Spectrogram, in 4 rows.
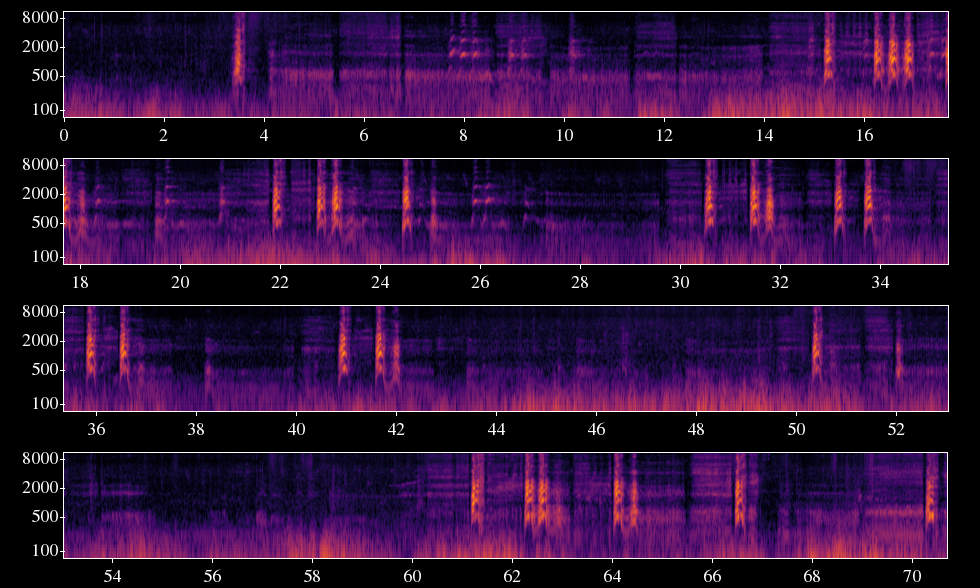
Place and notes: {"title": "Laâssilat, Maroc - Chiens qui aboient", "date": "2021-03-07 14:45:00", "description": "Des chiens du hameau aboient et grognent devant une maison. Ils étaient attachés.\nSon pris par Kais, Ayman et Mohamed.\nLklab dyl hameau kinabhou kodam wahd dar. Kanou mrboutin.", "latitude": "33.35", "longitude": "-7.73", "altitude": "188", "timezone": "Africa/Casablanca"}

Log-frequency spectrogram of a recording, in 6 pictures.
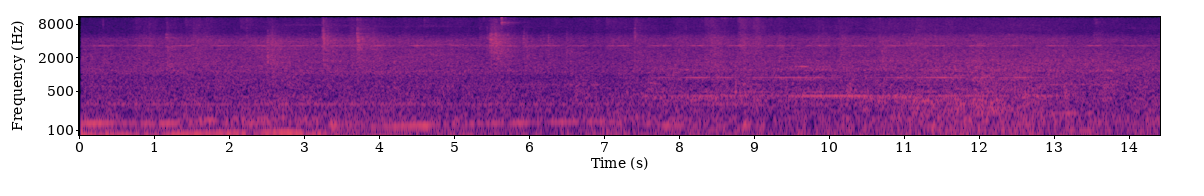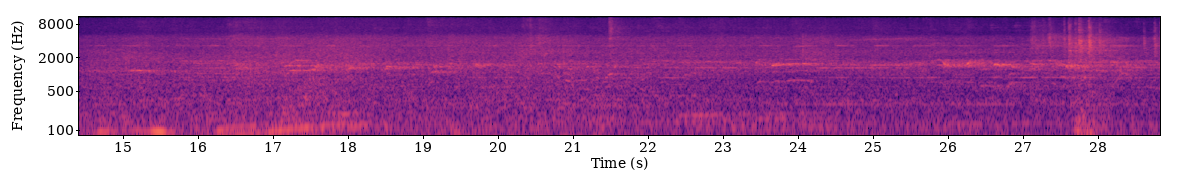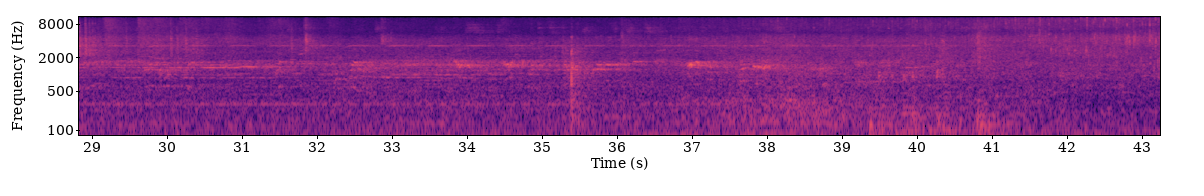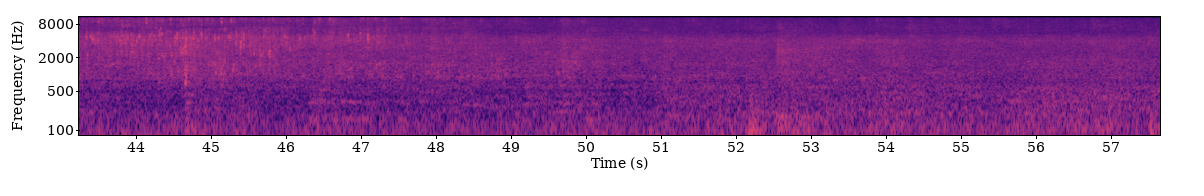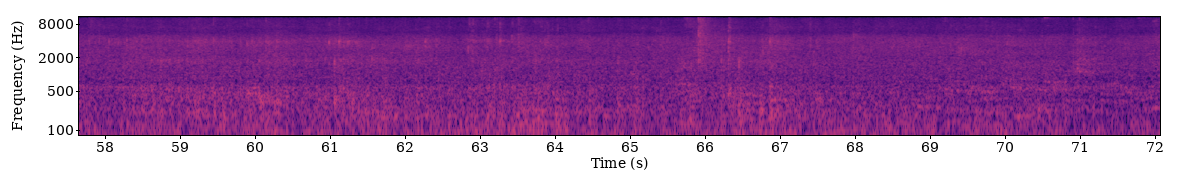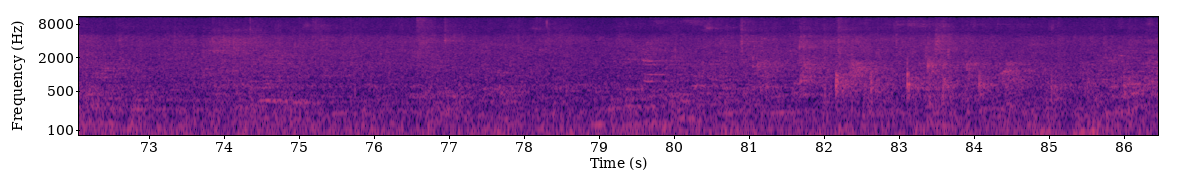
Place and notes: {"title": "cologne, neumarkt, sparkasse hauptfiliale", "date": "2008-09-04 12:22:00", "description": "morgens - gang durch foyer mit geldautomaten und auszugdruckern durch hauphalle mit beratungsschaltern und kleinem brunnen\nsoundmap nrw - social ambiences - sound in public spaces - in & outdoor nearfield recordings", "latitude": "50.94", "longitude": "6.95", "altitude": "62", "timezone": "Europe/Berlin"}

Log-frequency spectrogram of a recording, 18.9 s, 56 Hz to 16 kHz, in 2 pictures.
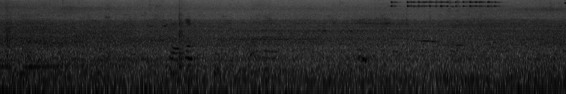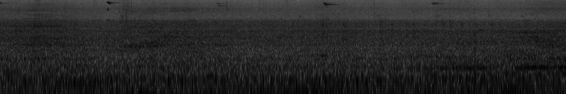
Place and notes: {"title": "Zhongshan E. Rd., Sihu Township - at the intersection", "date": "2018-05-08 09:59:00", "description": "The main lively area of the village, traffic Sound, Bird sound", "latitude": "23.64", "longitude": "120.23", "altitude": "9", "timezone": "Asia/Taipei"}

